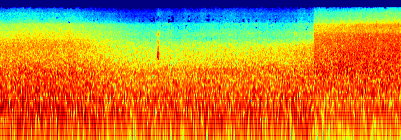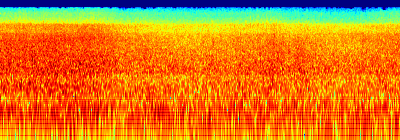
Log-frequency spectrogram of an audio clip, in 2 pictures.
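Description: Ocean surf washing up a beach, a steady rush of breaking waves. About six seconds in it turns abruptly brighter and hissier.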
